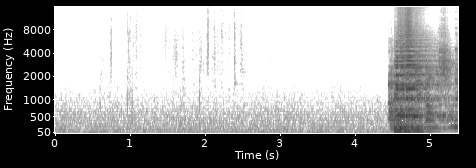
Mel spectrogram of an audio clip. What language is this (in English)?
Russian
